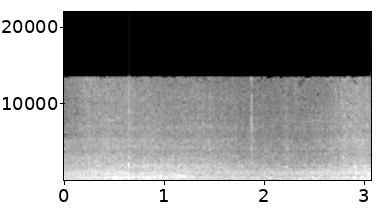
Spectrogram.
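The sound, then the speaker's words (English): Ocean surf washes onto a beach in a loud, steady roar, a dense hissing rush that holds constant without distinct individual wave breaks. “Still, every morning, bird tracks in the sand, the sun beams generously, and waves sparkle invitingly out to the horizon.”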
